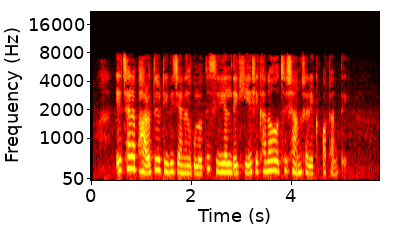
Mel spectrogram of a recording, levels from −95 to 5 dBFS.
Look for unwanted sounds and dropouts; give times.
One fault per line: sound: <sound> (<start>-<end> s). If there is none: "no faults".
sound: dropout (4.7-4.8 s)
